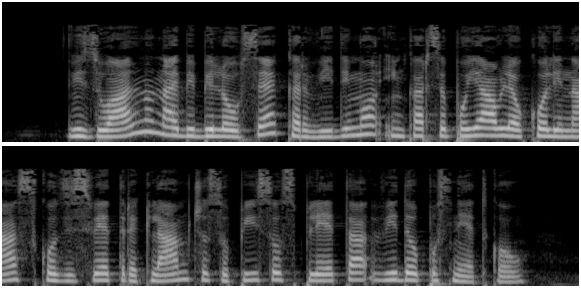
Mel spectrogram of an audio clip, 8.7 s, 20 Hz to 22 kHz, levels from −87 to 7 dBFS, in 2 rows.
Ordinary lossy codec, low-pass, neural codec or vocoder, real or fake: MP3, 48 kbps; 19.8 kHz; none; real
